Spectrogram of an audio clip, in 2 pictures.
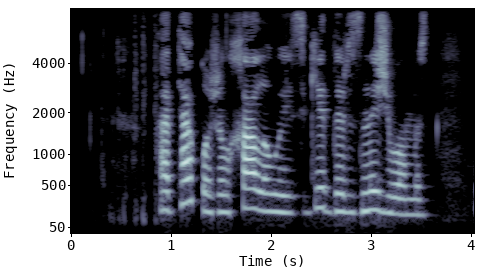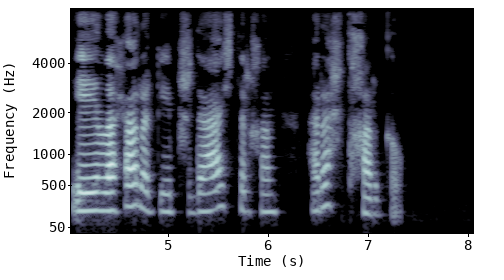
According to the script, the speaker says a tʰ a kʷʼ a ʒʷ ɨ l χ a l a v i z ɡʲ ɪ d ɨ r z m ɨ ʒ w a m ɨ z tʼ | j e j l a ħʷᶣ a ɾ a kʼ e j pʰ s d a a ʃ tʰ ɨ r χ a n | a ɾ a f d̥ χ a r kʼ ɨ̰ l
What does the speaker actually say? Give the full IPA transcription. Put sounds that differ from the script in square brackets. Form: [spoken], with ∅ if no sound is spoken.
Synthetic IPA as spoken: a tʰ a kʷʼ a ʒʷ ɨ l χ a l a [w] i z ɡʲ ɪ d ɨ r z [n] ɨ ʒ w a m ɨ z tʼ | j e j l a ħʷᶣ a ɾ a kʼ e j pʰ [ʂ] d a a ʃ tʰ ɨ r χ a n | a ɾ a [ħ] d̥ χ a r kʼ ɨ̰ l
